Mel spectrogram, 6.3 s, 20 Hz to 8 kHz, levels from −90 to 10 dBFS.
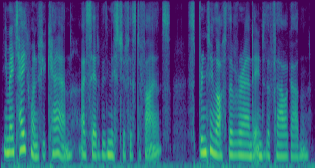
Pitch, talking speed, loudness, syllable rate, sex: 175 Hz, 190 wpm, -21 LUFS, 5.4 syllables/s, female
